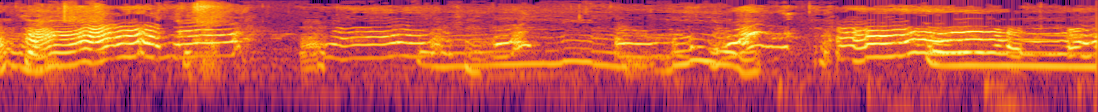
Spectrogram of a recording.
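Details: Dogs playing and making funny noises: overlapping drawn-out howls and whines, wavering and sliding in pitch, some yodel-like, with a few brief breaks.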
